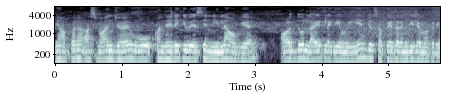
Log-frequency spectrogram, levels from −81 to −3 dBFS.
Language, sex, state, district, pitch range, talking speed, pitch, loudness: Hindi, male, Chhattisgarh, Bilaspur, 120-130 Hz, 280 wpm, 125 Hz, -14 LUFS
